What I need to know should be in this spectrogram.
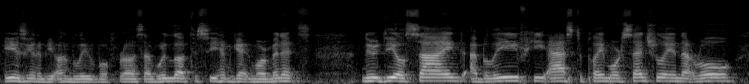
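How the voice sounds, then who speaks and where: A man's voice: a little high, flat delivery, fast talker, few pauses, low-quality recording. A man giving casual, opinionated football player ratings in a chatty way, with frequent fillers and restarts. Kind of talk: casual post-match reaction.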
